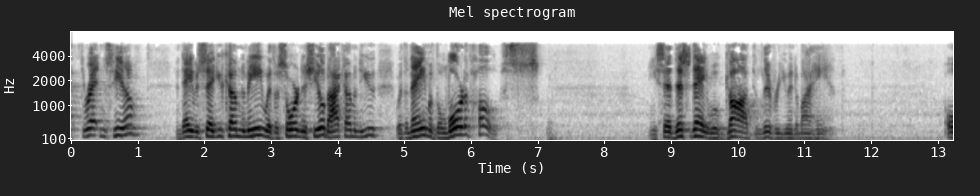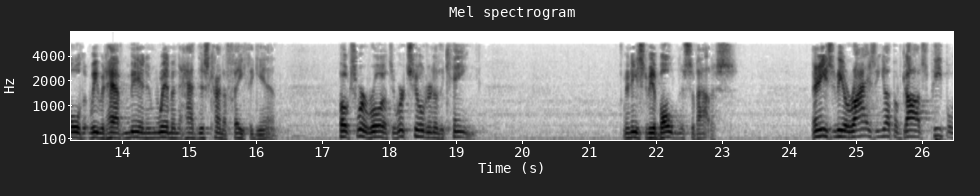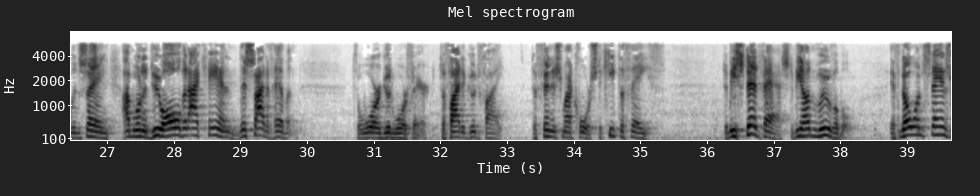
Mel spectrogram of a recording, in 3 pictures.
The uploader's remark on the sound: Ketha Heights Baptist Church ~ Live Broadcast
